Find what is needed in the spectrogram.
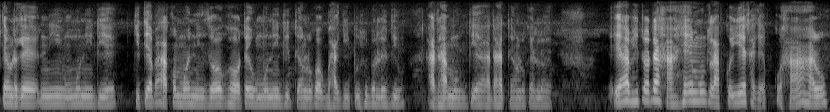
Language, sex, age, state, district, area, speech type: Assamese, female, 60+, Assam, Dibrugarh, rural, spontaneous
